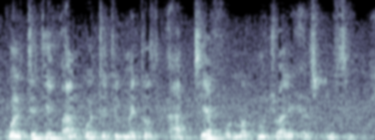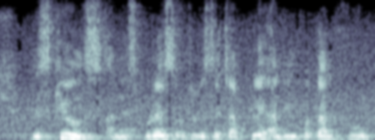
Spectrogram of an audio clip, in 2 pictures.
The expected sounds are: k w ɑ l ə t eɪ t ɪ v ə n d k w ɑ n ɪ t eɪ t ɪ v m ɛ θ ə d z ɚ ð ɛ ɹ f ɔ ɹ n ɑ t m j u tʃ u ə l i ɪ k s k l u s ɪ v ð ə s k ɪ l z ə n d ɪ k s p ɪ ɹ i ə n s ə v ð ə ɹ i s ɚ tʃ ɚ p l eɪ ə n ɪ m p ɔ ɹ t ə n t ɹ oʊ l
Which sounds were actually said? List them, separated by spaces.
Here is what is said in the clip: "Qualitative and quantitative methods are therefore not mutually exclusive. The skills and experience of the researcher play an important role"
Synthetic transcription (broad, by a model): k w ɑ l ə t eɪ t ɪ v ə n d k w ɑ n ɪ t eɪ t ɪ v m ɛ t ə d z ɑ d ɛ f ɔ n ɑ t m j u tʃ u ə l i ɪ k s k l u s ɪ v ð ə s k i l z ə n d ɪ k s p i ɹ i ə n s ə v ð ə ɹ i s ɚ tʃ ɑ p l eɪ ə n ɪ m p ɔ t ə n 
